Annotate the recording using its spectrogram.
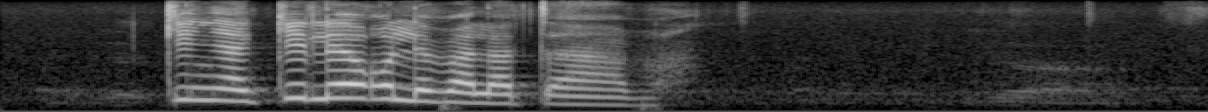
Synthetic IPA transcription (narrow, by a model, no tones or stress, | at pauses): kʼɪɲakʼɪleɣʊlɪβalatʼaːba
